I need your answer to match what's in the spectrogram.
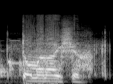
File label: title domination, UK; english; voiceovers; mpvoice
